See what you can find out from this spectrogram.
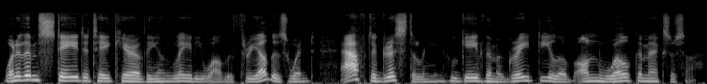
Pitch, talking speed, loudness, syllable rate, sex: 145 Hz, 245 wpm, -24 LUFS, 6.0 syllables/s, male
